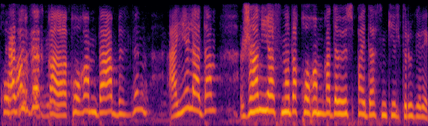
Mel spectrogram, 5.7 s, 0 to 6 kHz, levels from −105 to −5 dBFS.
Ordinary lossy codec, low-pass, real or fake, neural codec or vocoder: none; 5.4 kHz; fake; vocoder, 22.05 kHz, 80 mel bands, WaveNeXt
